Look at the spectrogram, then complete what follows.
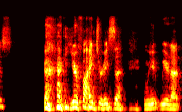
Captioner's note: laughs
